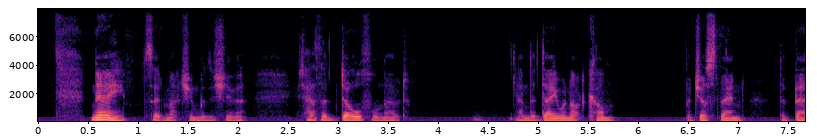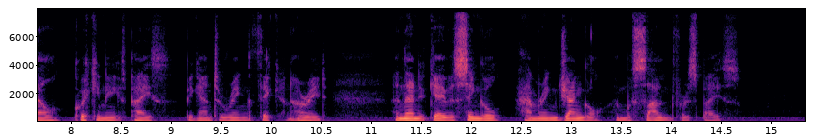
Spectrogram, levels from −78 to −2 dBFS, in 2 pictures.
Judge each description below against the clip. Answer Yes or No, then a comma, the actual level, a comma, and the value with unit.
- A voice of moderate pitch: No, low, 110 Hz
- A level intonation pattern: Yes, narrow, 1.9 semitones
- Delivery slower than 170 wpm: No, average, 175 wpm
